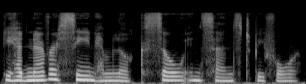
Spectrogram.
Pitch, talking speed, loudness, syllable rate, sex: 180 Hz, 175 wpm, -19 LUFS, 4.7 syllables/s, female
